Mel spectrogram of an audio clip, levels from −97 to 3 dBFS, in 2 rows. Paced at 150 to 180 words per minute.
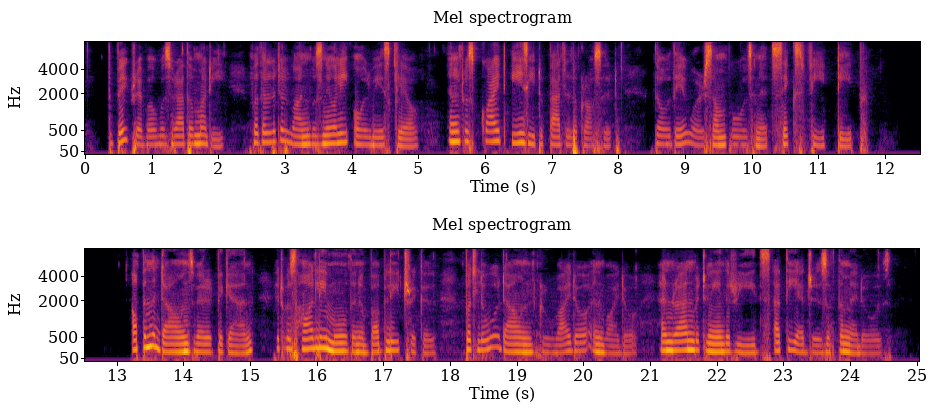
Yes: average, 160 wpm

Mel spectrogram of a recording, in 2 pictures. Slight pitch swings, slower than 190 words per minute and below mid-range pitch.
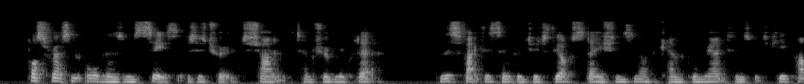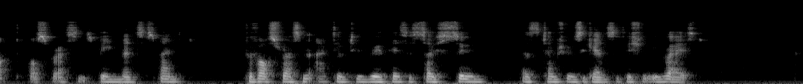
Yes: narrow, 1.3 semitones; average, 180 wpm; low, 120 Hz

